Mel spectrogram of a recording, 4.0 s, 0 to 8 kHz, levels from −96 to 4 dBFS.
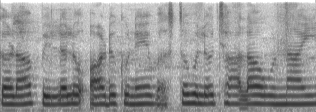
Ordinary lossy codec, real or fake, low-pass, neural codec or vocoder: none; real; 7.2 kHz; none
